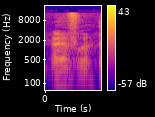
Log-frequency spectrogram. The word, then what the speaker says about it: oeuvre: Ook binnen iemands eh, oeuvre kan nooit dat woord uitspreken. – Oeuvre, oeuvre. – Oeuvre. – Oeuvre, ja.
